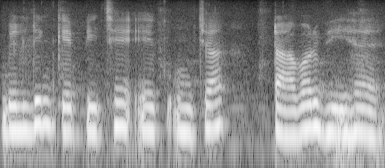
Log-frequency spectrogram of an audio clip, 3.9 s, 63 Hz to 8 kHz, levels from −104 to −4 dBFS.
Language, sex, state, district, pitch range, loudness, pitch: Hindi, female, Jharkhand, Ranchi, 170-190 Hz, -15 LUFS, 180 Hz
